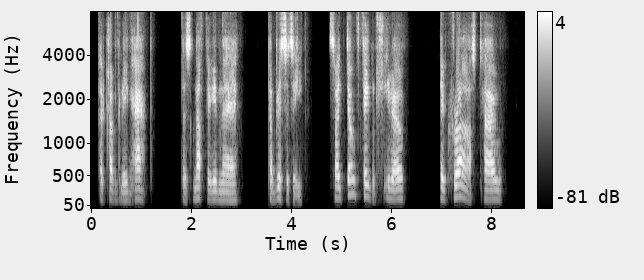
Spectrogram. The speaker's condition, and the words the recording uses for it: Muscular dystrophy. So I can control devices with my voice.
